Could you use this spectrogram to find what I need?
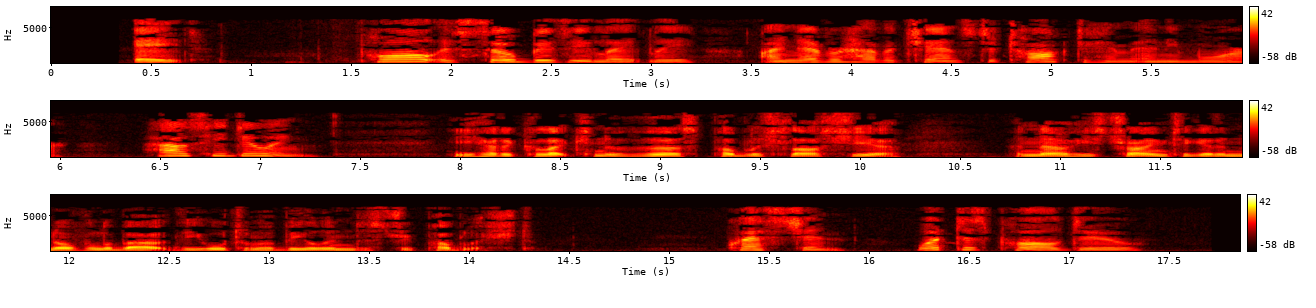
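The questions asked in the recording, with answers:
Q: What does Paul do?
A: He is a writer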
